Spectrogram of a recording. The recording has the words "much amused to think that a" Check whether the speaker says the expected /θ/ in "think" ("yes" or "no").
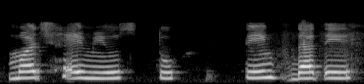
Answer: no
